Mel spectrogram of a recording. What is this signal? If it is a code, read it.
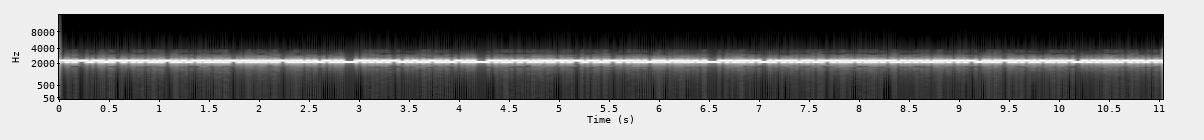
RTTY, about 45.45 baud. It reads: THE NEW JERSEY, IOWA, AND THE 642 SMALLER SHIPS OF ADMIRAL
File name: fsk170 / battleshipnj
